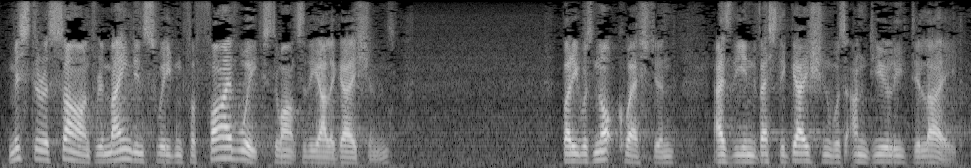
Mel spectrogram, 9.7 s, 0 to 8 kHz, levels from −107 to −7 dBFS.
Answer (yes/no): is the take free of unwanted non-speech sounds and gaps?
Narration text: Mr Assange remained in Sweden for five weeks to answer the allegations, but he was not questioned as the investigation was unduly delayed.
yes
